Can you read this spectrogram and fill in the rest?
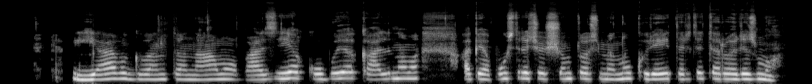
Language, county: Lithuanian, Panevėžys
